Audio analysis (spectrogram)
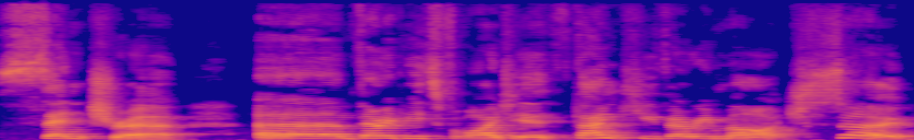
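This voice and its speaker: Noticeable background noise sits behind this recording. A woman with a British accent speaks at a fairly slow pace. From London, England. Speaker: business founder. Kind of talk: live stream chat. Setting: livestream.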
